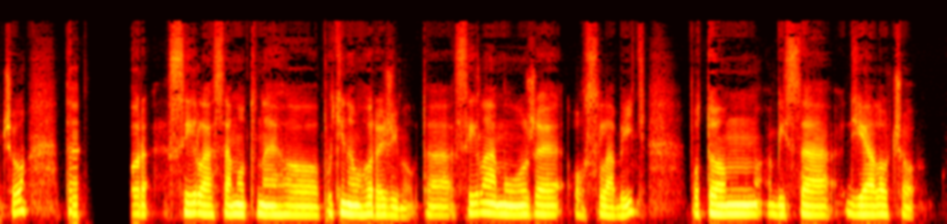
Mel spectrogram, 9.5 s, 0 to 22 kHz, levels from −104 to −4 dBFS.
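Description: At 0.69 s and again at 0.73 s, short concealed packet loss: about 20 ms and then 40 ms of speech arrived too late to decode, so the receiver extended the preceding sound to bridge each gap, leaving a brief smeared wobble running to 0.79 s. From 0.85 s to 1.32 s the speech cuts out, most likely a long network dropout. Nearly half a second of audio never arrived, and the receiver's concealment lasts only a moment before roughly 0.4 s of near-silence. The speech then resumes with that stretch missing.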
